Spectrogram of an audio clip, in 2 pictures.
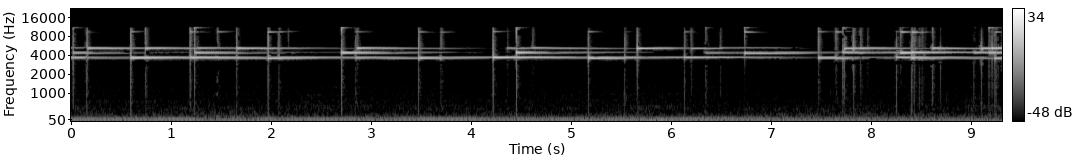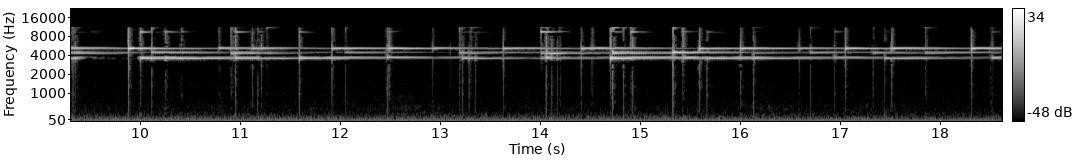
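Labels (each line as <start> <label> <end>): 0.0 Multiple bells ringing rhythmically and loudly with a very high pitch nearby. 18.6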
